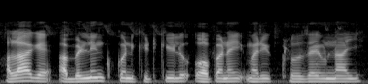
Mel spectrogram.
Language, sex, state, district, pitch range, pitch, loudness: Telugu, male, Telangana, Mahabubabad, 135-145 Hz, 140 Hz, -19 LUFS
